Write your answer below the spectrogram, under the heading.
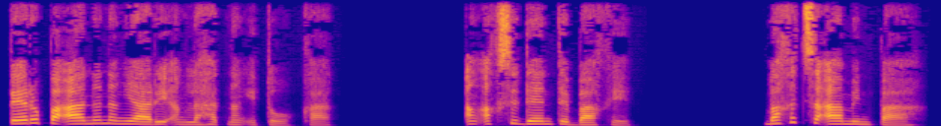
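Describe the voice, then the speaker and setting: A woman's voice: a little high, lively intonation, normal speed, no room sound, studio quality. A woman voicing a grieving, calculating man in an audio story, earnest and pleading as he feigns surrender. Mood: pained pleading.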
